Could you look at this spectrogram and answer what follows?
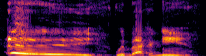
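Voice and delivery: loud hey to the viewers; loud greeting. Real, not acted. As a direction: shout a welcome back.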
